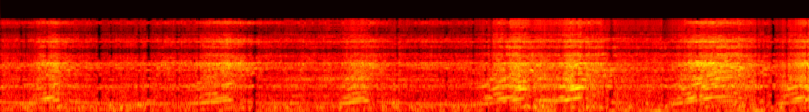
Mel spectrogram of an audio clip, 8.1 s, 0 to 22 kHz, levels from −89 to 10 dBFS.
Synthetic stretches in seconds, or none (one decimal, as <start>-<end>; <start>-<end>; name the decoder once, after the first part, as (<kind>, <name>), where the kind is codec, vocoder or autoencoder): 2.1-3.5 (autoencoder, DAC-VAE); 4.9-6.8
